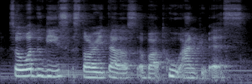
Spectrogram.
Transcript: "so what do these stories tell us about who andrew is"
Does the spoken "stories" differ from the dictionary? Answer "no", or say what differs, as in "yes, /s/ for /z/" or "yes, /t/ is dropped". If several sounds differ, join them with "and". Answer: yes, /z/ is dropped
